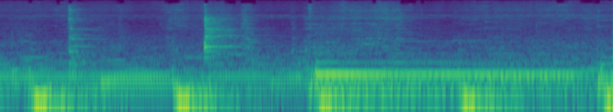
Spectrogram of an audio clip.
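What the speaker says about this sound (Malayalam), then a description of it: "അതിനകത്തേക്ക് ഒരു ടേബിൾ സ്പൂൺ മൈദ ചേർക്കാം. നല്ലോണം ഇളക്കി കൊടുക്കുക." Garlic sizzles in a pan as a tablespoon of maida flour is stirred in for an Italian pasta sauce; a spoon scrapes the pan a few times over a steady low hum, with no talk.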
